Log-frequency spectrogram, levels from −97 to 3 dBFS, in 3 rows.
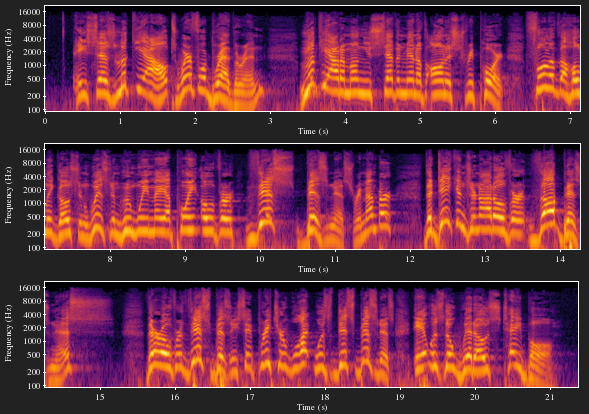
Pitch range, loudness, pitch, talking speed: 210-270 Hz, -17 LUFS, 235 Hz, 155 wpm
